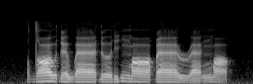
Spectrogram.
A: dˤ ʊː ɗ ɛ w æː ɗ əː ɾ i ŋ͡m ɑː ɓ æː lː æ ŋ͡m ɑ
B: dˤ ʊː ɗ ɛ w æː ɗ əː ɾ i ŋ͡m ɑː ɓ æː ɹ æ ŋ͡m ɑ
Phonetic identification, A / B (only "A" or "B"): B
